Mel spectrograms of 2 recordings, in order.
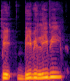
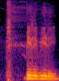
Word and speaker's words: Bilibili: Bibi bro. Bilibili. I'm sorry, I said the name wrong. I said Bibi. Oh my god. Motherfucker China. No, Bilibili, bro.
